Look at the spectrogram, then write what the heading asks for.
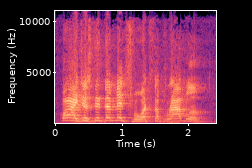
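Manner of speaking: loud, high mock protest; a hammed-up indignant excuse; dismissive objector. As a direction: play the shrugging skeptic who sees no problem. Rabbi voices a dismissive objector.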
